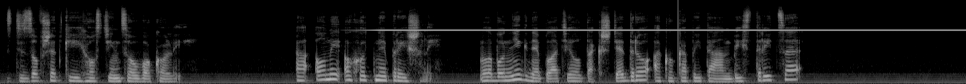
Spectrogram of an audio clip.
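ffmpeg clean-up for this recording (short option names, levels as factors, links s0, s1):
-af "adeclick=t=4,bandreject=f=95.3:t=h:w=4,bandreject=f=190.6:t=h:w=4,bandreject=f=285.9:t=h:w=4,bandreject=f=381.2:t=h:w=4,bandreject=f=476.5:t=h:w=4,bandreject=f=5000:w=30,agate=range=0.0891:threshold=0.00708"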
